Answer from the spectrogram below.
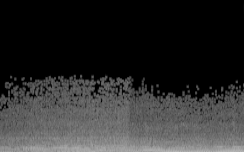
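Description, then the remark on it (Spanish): Firefighters start a small portable generator connected to a pneumatic cutting tool; its engine drones loud and steady with a constant buzzing hum throughout, no voices. “Los bomberos ponen en marcha un pequeño generador conectado a una tenaza neumática.”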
